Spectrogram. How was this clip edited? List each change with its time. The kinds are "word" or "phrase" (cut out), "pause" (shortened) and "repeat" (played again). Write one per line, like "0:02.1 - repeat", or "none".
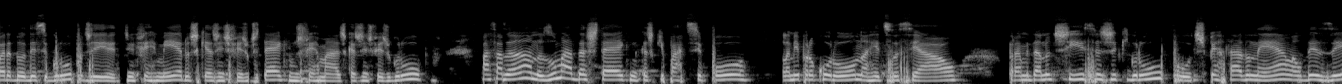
0:01.2 - word
0:02.5 - word
0:05.0 - word
0:07.8 - word
0:11.3 - word
0:11.9 - word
